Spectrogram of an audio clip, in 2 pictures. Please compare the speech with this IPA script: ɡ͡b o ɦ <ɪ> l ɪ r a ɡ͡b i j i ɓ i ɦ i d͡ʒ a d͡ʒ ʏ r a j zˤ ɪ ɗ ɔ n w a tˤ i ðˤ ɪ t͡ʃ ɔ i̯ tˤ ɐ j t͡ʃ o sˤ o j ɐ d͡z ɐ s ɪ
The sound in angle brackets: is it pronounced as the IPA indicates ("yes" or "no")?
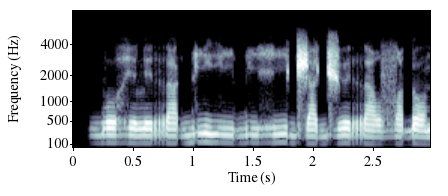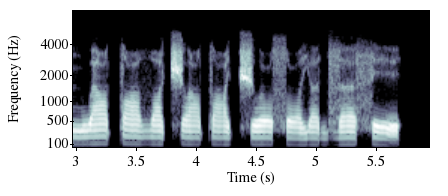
yes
